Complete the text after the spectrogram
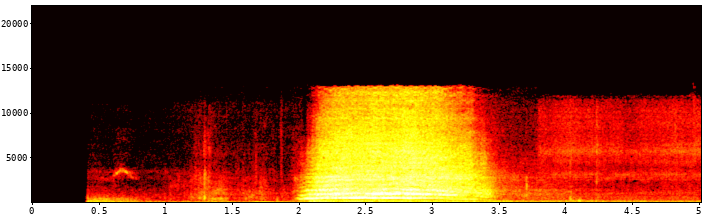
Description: Elephant Roar Bouton sonore
The Elephant Roar sound button is a popular audio clip perfect for your soundboard, content creation, and entertainment.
